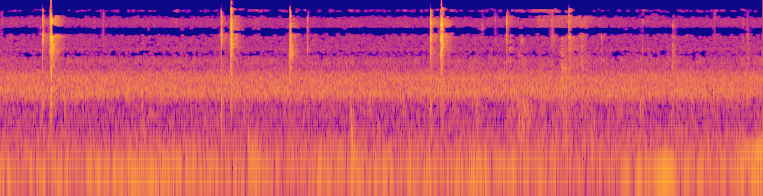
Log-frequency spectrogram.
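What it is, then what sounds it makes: Bar of soap being carved with a blade. A small craft blade carves thin lines into a solid pink bar of soap held in the hand. Short, bright scratching clicks stand out over a steady low hiss, with two or three sharper cuts louder than the rest.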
